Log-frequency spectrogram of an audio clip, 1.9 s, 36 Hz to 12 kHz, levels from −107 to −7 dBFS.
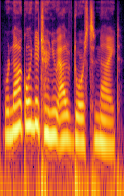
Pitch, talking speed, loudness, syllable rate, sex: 215 Hz, 355 wpm, -15 LUFS, 7.1 syllables/s, female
